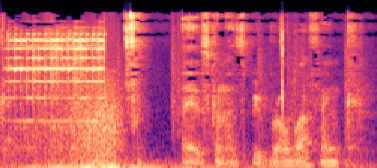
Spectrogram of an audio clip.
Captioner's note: bell rings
